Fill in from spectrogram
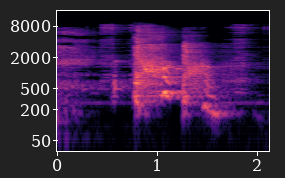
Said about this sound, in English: Just because I'm having like a coughing fit out of nowhere.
